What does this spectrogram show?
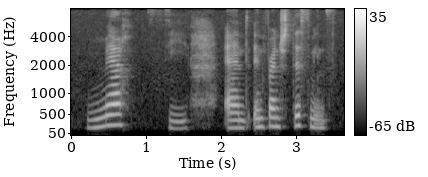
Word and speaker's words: merci: So one phrase that's very important is merci. Merci. Merci.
